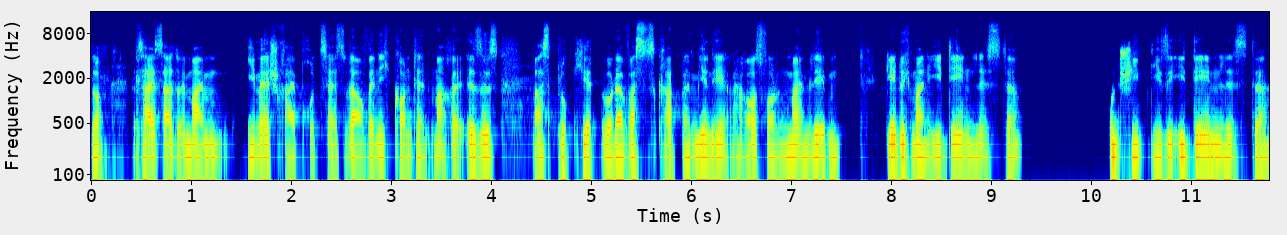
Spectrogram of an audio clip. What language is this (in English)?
German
